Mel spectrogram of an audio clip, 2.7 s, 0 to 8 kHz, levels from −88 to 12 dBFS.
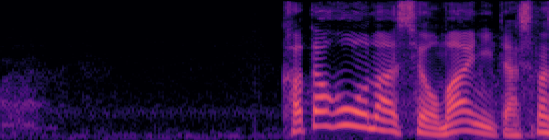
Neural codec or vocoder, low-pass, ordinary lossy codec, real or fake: codec, 16 kHz, 4 kbps, FunCodec, trained on Chinese and English, 50 frames a second; none; none; fake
